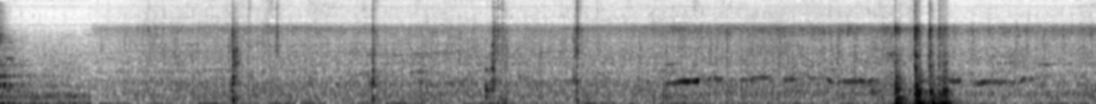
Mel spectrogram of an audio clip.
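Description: Food sizzles faintly in a hot pan.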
